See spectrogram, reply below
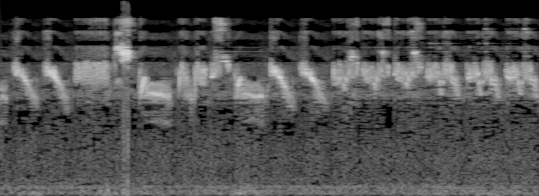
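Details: Javan bush lark in energetic song for tutoring caged birds: sweeping downward slurs, buzzy bursts and a sudden bright high note, running on in a busy, irregular flow.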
